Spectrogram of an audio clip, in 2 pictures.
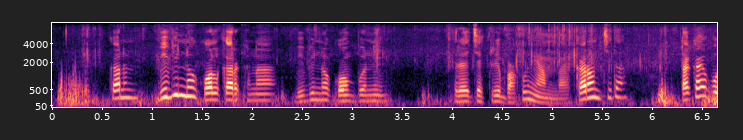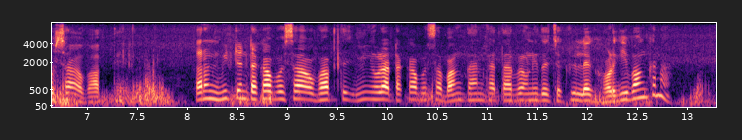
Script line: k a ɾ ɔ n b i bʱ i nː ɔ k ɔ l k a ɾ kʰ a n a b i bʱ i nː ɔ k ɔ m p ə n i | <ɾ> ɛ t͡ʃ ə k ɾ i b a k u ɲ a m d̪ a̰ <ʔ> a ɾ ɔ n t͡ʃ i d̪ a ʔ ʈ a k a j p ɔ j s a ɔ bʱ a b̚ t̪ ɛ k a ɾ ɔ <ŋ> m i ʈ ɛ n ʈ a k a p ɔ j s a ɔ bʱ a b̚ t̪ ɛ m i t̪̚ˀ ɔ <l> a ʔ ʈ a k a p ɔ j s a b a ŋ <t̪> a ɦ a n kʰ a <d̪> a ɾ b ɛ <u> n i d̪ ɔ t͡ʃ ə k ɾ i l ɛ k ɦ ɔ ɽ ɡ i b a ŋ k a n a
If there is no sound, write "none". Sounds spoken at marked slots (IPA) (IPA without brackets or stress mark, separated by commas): ɾ, k, n, ɽ, t̪, t̪, u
